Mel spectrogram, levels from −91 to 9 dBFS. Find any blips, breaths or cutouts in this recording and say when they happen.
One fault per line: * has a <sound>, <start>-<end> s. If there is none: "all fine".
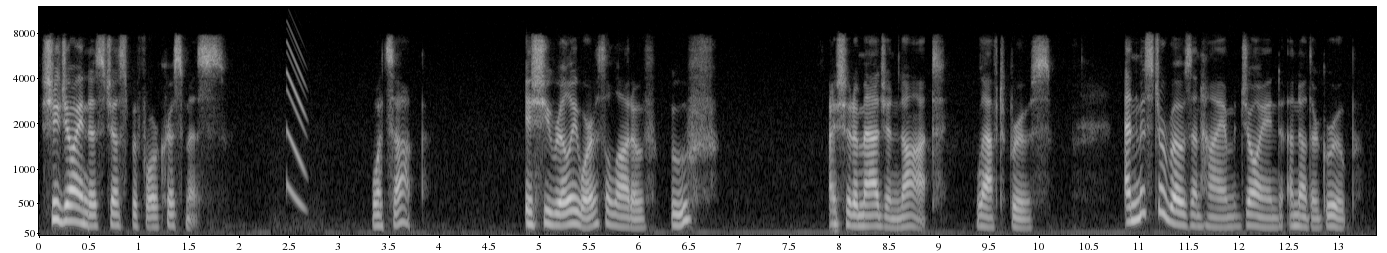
* has a chirp, 2.5-2.7 s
